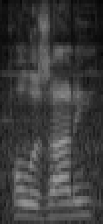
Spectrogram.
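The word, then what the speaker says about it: Pollozani: Can you say your last name again, please, and spell it? Sure. Polizani, P-O-L-L-O-Z-A-N-I.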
